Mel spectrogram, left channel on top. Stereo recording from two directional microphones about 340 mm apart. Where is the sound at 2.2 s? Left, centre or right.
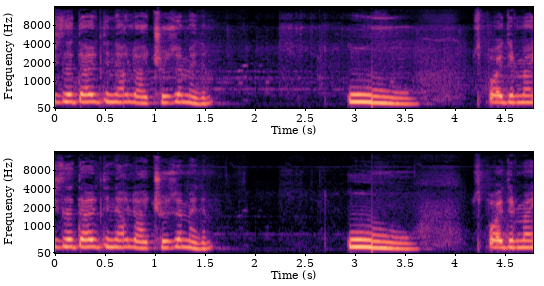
Left.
